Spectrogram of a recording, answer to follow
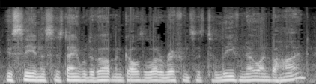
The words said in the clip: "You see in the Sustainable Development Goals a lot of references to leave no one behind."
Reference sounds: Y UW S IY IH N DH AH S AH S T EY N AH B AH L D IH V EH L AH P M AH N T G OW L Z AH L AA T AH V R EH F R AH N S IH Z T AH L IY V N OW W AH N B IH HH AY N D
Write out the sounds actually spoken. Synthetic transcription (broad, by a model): Y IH S IY IH N DH AH S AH S T EY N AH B L D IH V EH L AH P M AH N G OW L Z AH L AA T AH V R EH F R AH N S IH Z T AH L IY V N OW W AH N B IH HH AY N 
